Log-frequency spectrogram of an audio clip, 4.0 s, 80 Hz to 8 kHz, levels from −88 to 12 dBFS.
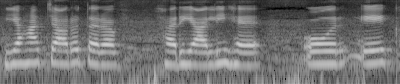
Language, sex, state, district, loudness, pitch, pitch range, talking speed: Hindi, female, Haryana, Rohtak, -15 LUFS, 245 Hz, 235-255 Hz, 105 wpm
